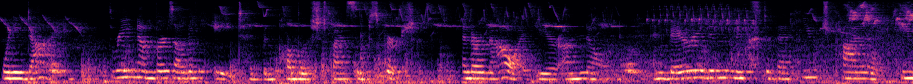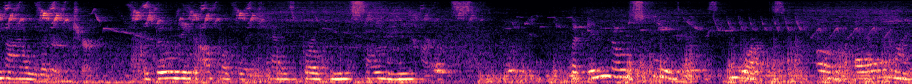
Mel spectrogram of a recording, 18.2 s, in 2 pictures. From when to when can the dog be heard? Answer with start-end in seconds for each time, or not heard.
0.5-1.6, 6.2-7.2, 13.4-14.5.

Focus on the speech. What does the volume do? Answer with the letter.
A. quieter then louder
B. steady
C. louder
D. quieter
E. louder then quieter
B.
